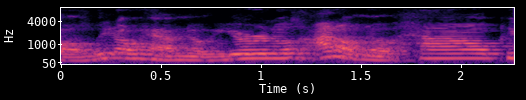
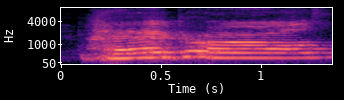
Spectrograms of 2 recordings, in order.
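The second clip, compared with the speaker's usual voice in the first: very loud, big comic shout; 3 semitones higher, 11 dB louder than usual. Acting out someone greeting the girls in a bathroom: Jim Carrey-like voice. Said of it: "you sound like Jim Carrey".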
